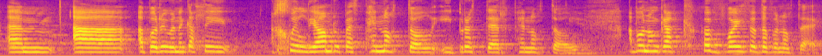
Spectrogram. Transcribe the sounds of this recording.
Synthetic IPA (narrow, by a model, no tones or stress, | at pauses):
əːmaːboːɾɪwənənɡaɬi | əχwɪlˠjɔamrʊbɛθpʰɛnɔdɔlˠibrədɛrpʰɛnɔd̥ɔlˠ | abonunɡalkʰəvɔjθɔðəvɔnɔdɛ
